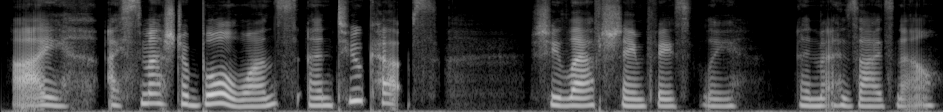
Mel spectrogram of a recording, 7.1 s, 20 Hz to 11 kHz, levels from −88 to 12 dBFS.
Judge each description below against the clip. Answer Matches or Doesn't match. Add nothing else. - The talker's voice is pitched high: Matches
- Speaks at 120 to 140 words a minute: Matches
